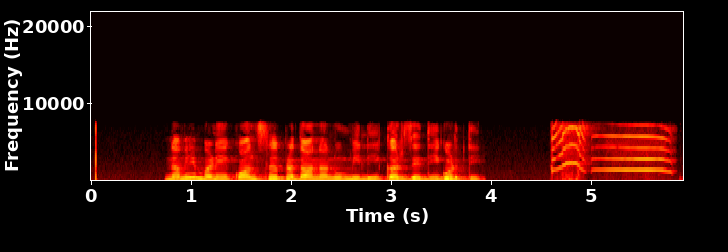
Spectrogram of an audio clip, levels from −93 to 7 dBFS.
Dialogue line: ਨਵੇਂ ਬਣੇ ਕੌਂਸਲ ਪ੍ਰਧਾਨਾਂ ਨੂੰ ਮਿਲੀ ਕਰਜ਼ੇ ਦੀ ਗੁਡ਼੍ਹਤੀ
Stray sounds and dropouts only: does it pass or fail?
fail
